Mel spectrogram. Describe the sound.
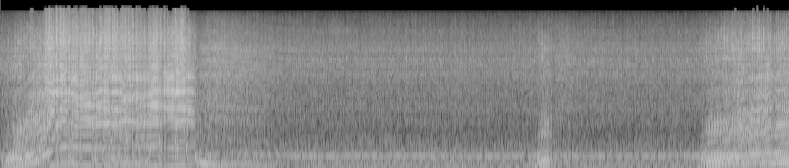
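A motorcycle engine revs in a racing video game, where the rider has crashed while using the rear brake. The loud engine note climbs at first, then drops to a steady lower drone and climbs again near the end.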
